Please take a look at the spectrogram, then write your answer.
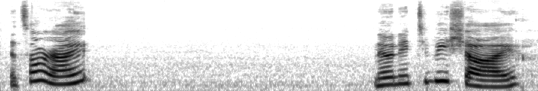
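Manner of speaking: reassuring. Acted. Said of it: "It's like".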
